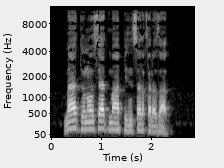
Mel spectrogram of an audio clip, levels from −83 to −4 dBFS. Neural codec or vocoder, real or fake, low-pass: none; real; 10.8 kHz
